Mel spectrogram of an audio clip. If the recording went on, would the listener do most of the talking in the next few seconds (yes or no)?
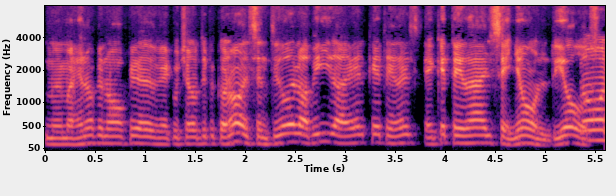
yes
